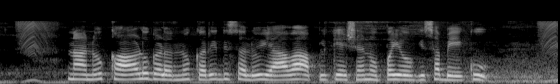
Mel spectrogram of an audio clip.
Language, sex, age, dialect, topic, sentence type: Kannada, female, 18-24, Central, agriculture, question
